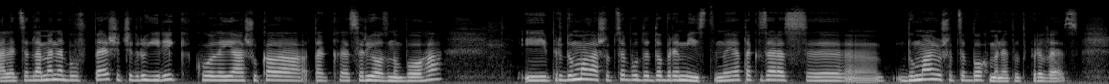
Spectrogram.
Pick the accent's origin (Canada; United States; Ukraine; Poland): Poland; Wrocław, Lower Silesian Voivodeship; Ну, я з дужого міста сама. Я там народилася в Вроцлаві, біля Вроцлавя, але жила ціле життя в місті.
